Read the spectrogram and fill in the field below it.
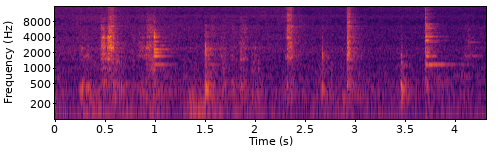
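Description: Oil sizzles and crackles with garam masala for a crab curry as a spoon scrapes the pan in repeated short strokes, with the steady fry continuing between them.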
